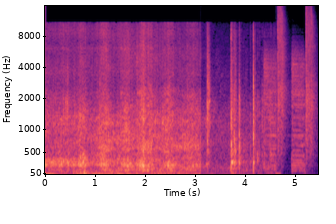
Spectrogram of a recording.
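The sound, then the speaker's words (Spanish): The wheels of an A-Skater skateboard roll steadily over a rough road with a gritty, continuous rumble for about three seconds, then give way to several sharp clacks and thuds as the board hits the pavement. “Con A-Skater puedes circular por la carretera sin problemas.”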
